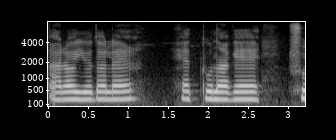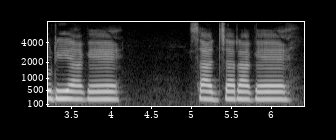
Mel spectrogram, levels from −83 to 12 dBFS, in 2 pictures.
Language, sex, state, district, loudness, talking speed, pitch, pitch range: Chakma, female, Tripura, Dhalai, -14 LUFS, 95 wpm, 225 Hz, 220-230 Hz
